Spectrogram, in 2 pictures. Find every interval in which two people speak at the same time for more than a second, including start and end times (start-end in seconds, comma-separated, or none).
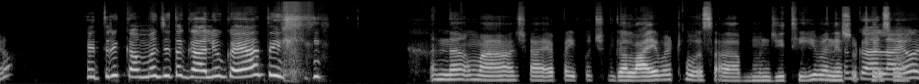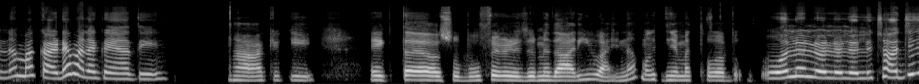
none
